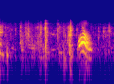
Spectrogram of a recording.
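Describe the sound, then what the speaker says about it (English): Pigeons or doves coo on a pavement, a soft low coo rising clearly near the end among quieter scattered bird sounds, close by, with no talk in this stretch. "What's that noise in the background? Oh my gosh. Birds."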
